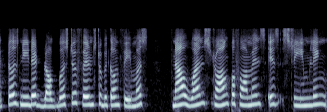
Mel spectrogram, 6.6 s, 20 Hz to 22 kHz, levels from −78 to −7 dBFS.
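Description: Nothing stood out on listening to this speech recording.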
